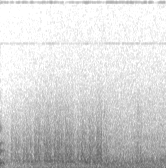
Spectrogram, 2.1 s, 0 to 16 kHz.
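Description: The GE 210 computer's high-speed line printer running, a fast dense clatter as the printed paper feeds through, over a low steady hum.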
